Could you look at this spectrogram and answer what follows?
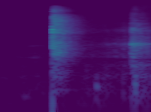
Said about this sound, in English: Did you hear that? Did you hear my clap? It didn't... Oh, it's crisp.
